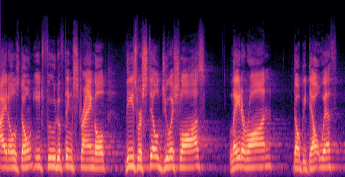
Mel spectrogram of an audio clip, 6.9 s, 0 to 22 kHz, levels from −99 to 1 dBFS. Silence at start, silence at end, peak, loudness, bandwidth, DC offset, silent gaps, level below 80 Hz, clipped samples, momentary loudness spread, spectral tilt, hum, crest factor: 0 s; 0.15 s; -2 dBFS; -17 LUFS; 11 kHz; under 0.1%; none; -68 dBFS; under 0.1%; 9 LU; -5.5 dB/octave; none; 16 dB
